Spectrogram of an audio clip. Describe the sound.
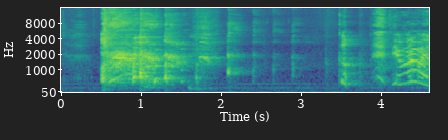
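A woman coughs several times in a harsh burst from an itch in her throat, followed by scattered throaty sounds and bits of speech-like vocalizing.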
